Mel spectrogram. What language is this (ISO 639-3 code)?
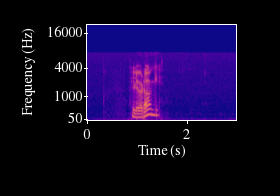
nor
